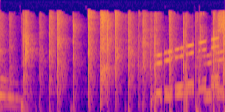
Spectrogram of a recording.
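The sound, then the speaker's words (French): Dense clapping from an audience applauding itself at a yearly event, with many rapid overlapping claps and a rising whistle-like tone toward the end. “Donc merci, vous pouvez vraiment vous applaudir. Bravo à vous, bravo à tous.”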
